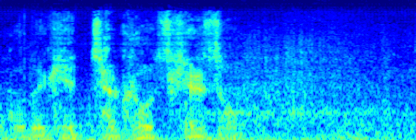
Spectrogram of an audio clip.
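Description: A man speaks in a low, grim voice.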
